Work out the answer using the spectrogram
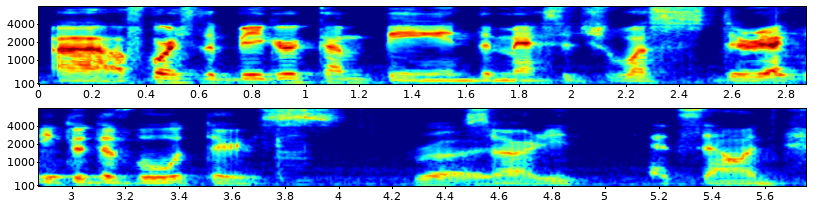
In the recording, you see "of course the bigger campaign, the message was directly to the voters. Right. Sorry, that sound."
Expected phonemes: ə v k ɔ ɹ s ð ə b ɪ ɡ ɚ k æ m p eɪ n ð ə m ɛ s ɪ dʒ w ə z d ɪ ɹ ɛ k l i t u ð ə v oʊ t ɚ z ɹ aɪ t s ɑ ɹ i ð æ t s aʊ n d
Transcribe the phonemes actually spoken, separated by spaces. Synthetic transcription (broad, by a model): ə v k ɔ ɹ s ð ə b ɪ ɡ ɚ k æ m p eɪ n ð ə m ɛ s ɪ dʒ w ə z d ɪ ɹ ɛ k l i t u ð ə v oʊ t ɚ ɹ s s ɑ ɹ i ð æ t s aʊ n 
